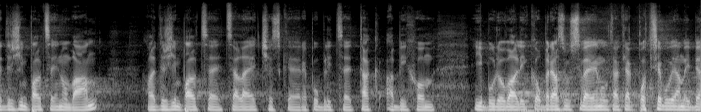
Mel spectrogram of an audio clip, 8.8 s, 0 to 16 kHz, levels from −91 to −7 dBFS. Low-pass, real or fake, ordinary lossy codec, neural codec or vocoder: 14.4 kHz; real; AAC, 96 kbps; none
